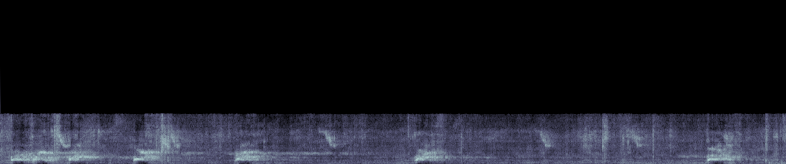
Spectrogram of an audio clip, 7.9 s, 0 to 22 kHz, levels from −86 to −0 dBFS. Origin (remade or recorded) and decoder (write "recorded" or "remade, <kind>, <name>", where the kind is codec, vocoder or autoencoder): remade, codec, HILCodec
